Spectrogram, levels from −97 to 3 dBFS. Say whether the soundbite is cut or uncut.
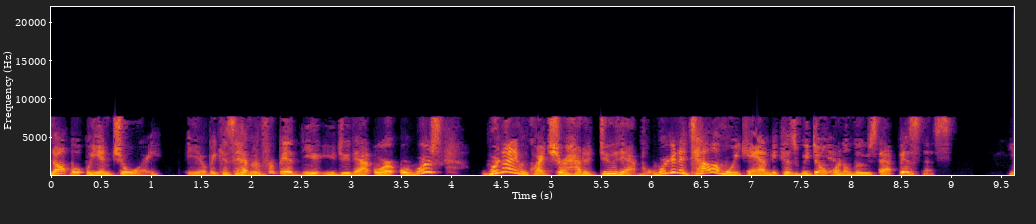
uncut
